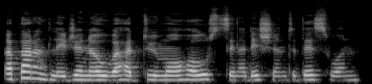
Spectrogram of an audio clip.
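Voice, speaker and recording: A woman reads a fan fiction story aloud, narrating unhurriedly in a steady, mid-range voice and raising her pitch for the characters' dialogue.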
